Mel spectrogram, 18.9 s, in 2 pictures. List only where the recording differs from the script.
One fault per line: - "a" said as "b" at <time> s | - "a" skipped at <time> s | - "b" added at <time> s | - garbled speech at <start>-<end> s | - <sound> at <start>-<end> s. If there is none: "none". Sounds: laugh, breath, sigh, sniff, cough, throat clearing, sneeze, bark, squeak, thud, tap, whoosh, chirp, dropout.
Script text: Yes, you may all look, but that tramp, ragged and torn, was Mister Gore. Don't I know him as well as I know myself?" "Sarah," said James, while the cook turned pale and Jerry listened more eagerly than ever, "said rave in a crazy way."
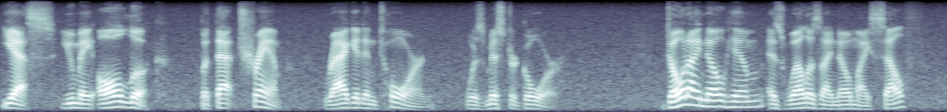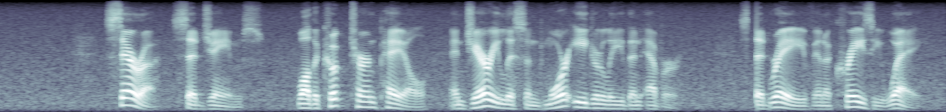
- dropout at 16.9-17.0 s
